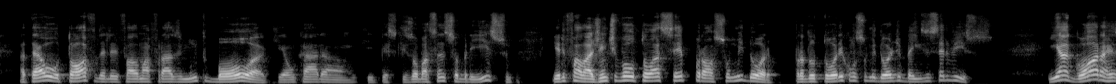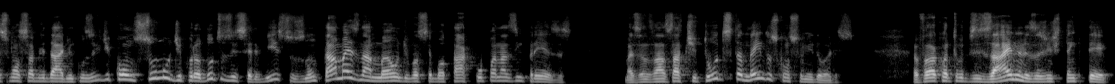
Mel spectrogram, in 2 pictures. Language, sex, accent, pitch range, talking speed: Portuguese, male, Brazilian, 130-185 Hz, 195 wpm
